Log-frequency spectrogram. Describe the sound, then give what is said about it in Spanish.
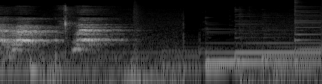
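A small female pet dog barks twice in quick, sharp yaps, followed by a steady low hum in the background. “Por eso justo mi perrita empezó a ladrar,”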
